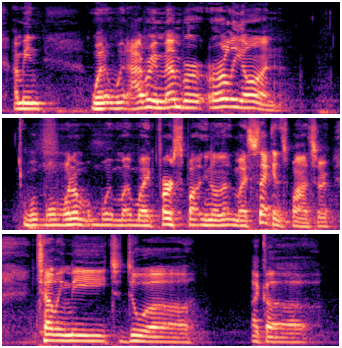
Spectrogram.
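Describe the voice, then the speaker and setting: With a New York accent, a man talks at a moderate pace in a fairly high pitch, ordinary pitch variation, and long, frequent pauses. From Brooklyn, New York. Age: 70s. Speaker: recovery advocate. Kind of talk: casual interview. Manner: halting, many repeated words.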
